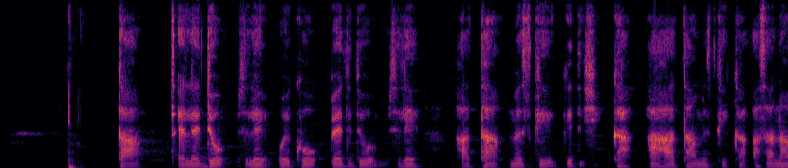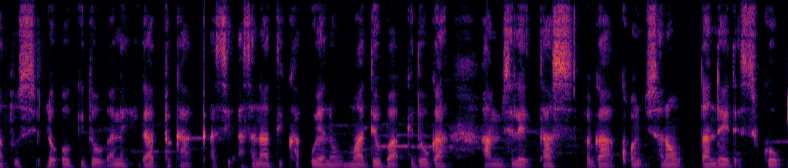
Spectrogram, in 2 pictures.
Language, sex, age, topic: Gamo, female, 18-24, government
